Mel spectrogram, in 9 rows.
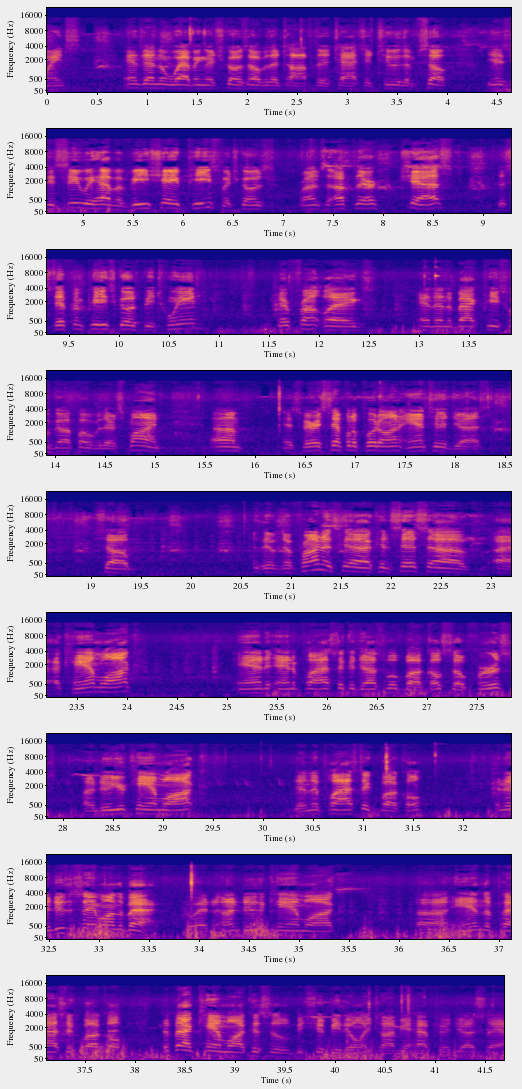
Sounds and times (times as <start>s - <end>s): Outside, rural or natural: 0.0s - 41.6s
Speech: 11.6s - 18.3s, 19.1s - 19.4s, 20.6s - 24.1s, 25.1s - 29.4s, 30.3s - 31.6s, 32.3s - 35.4s, 36.2s - 41.6s
Animal: 18.2s - 25.4s.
